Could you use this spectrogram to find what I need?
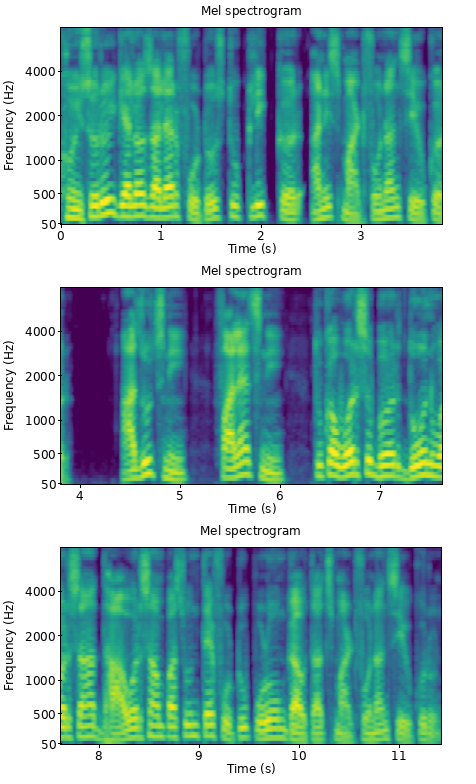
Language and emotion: Goan Konkani, neutral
